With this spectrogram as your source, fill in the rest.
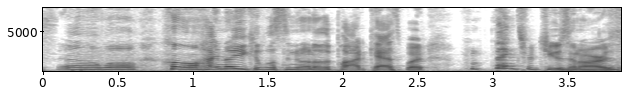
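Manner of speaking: mock overly polite, grateful tone. Re-doing own earlier thanks to listeners: imitating own overly polite thanks. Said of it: "'cause I just did, like, a little, like".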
